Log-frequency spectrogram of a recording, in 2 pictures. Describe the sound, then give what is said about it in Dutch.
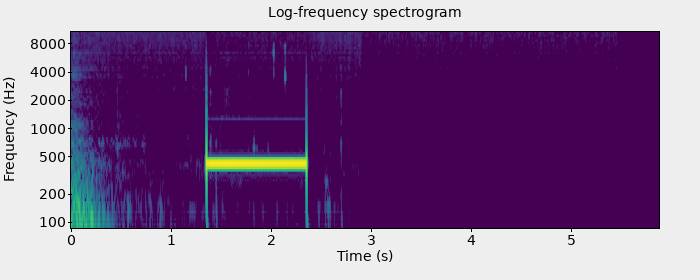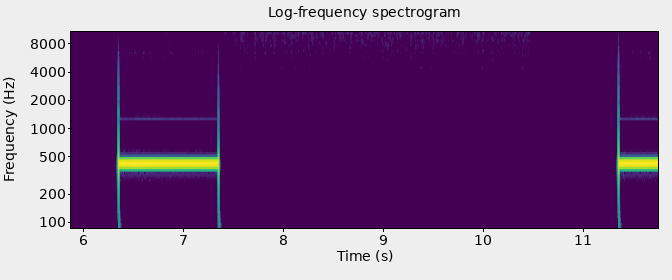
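A telephone ringback tone sounds three times while calling a guest, each steady hum lasting about a second with long silent gaps between, clear and fairly loud, while the call goes unanswered. “Spannend hè, als ze nog niet opnemen.”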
